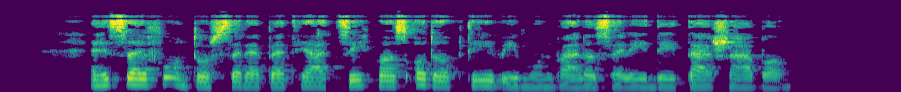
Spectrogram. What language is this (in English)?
Hungarian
